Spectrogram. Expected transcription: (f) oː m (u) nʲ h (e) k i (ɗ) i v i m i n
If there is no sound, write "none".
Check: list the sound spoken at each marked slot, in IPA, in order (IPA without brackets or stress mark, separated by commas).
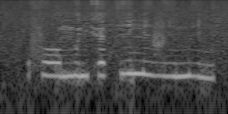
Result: f, u, ɛ, n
